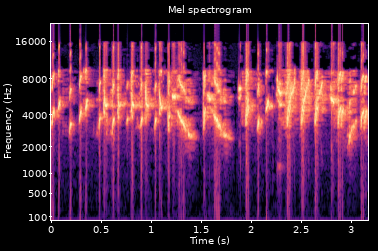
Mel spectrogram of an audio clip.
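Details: Song of a European goldfinch in Algeria, associated with the Babas forest at Tiberli: dense, high twittering with sharp chirps and descending slurs, two brief gaps.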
